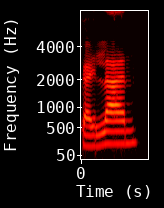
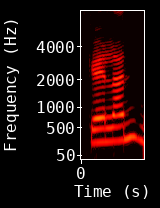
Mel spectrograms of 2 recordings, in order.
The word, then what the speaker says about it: kailan: And then just a pronunciation tip, it's pronounced kailan, kailan, but you will often hear it pronounced kailan, kailan. Kailan ang kasal? Kailan ang kasal? But it's not wrong to hear kailan ang kasal. It's a little bit more formal.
